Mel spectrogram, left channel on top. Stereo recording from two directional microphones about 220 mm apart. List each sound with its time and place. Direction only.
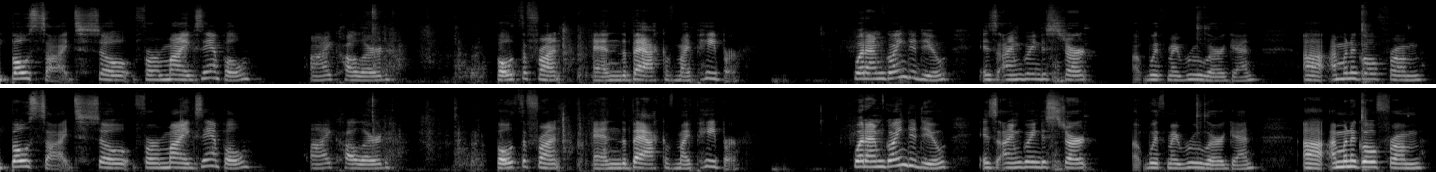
0.1 s speech: 45° right (ahead or behind)
3.2 s speech: 30° right (ahead or behind)
4.9 s speech: 45° right (ahead or behind)
8.5 s speech: 45° right (ahead or behind)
